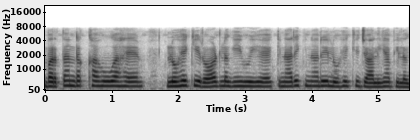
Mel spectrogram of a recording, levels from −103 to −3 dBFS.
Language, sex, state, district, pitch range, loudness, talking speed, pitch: Hindi, female, Uttar Pradesh, Etah, 205-225 Hz, -16 LUFS, 185 wpm, 210 Hz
